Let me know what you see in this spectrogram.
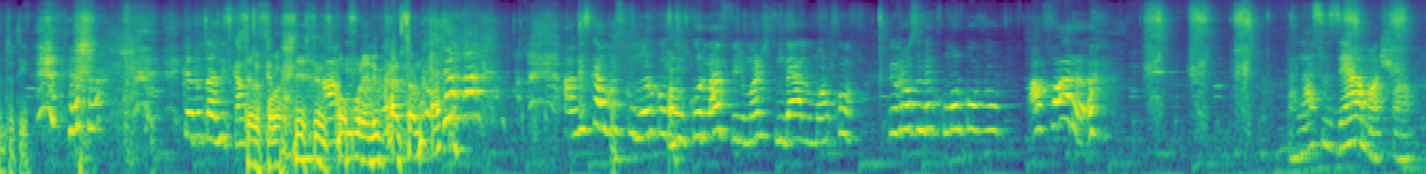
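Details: Adult woman speaking, with laughter; no disorder (ordinary speech).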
